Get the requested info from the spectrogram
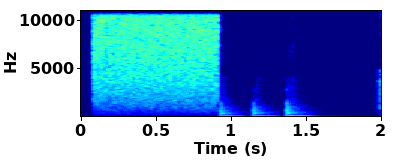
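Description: Sound-design sting for an animated logo: a loud burst of even hiss for just under a second, cut off by three heavy, deep knocks in quick succession that fade out.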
